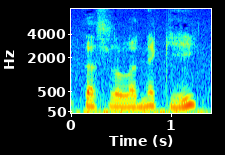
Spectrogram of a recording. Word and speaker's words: Thessaloniki: That's the way the Greeks pronounce it, Thessaloniki.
